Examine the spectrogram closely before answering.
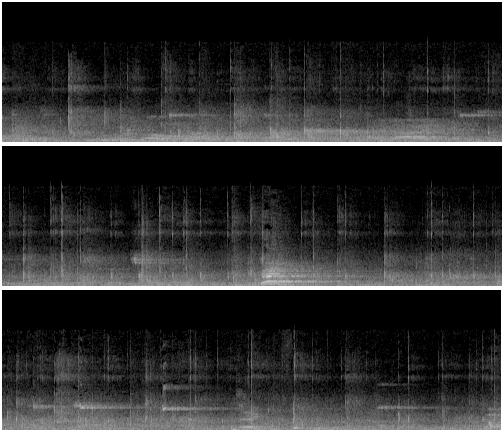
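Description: The space sounds like a large echoing hall.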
